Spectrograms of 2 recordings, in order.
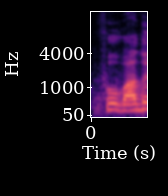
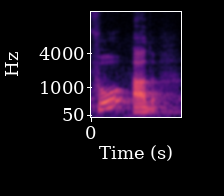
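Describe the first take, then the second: First: A clear w sound is said mid-word. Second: No w sound is said mid-word. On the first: The speaker calls it wrong. "फू वादो नहीं पढ़ेंगे" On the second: The speaker calls it right. "क्या पढ़ेंगे? फू आदो"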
